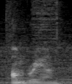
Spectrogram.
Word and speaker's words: Umbreon: one of the evolution and is Umbreon Umbreon Umbreon yes that's how you pronounce it I'm so I first saw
